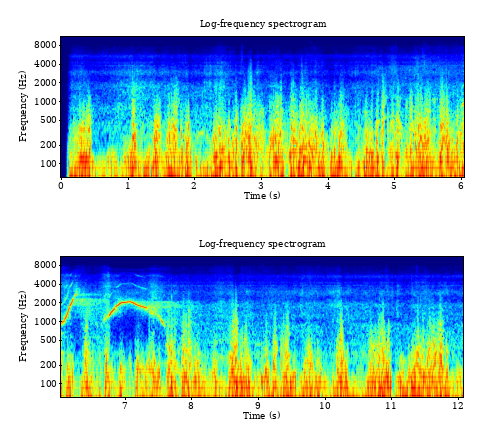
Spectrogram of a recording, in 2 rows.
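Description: Wind buffeting a helmet-mounted GoPro Hero 10 microphone while riding a bicycle, a loud, rumbling rush throughout. About six seconds in, a short high-pitched sound glides upward, followed by a second one that rises and then falls.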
